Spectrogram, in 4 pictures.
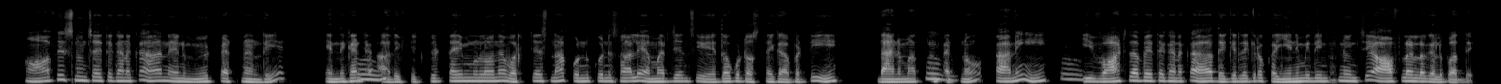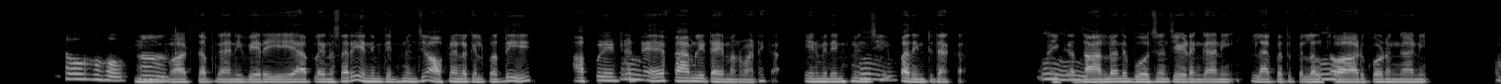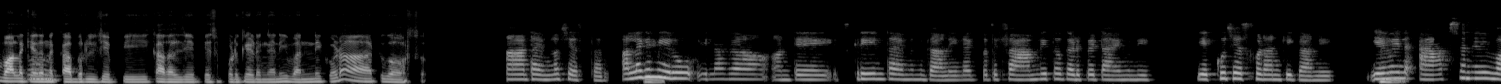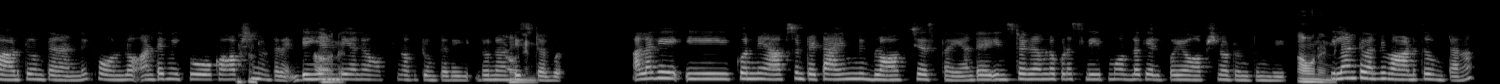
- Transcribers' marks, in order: in English: "ఆఫీస్"; in English: "మ్యూట్"; in English: "ఫిక్స్‌డ్ టైమ్‌లోనే వర్క్"; in English: "ఎమర్జెన్సీ"; in English: "వాట్సాప్"; in English: "ఆఫ్‌లైన్"; tapping; in English: "వాట్సాప్"; in English: "ఆఫ్‌లైన్‌లోకి"; in English: "ఫ్యామిలీ"; in English: "టూ"; in English: "స్క్రీన్"; in English: "ఫ్యామిలీతో"; in English: "ఆప్స్"; in English: "ఆప్షన్"; in English: "డీఎన్‌డి"; chuckle; in English: "ఆప్షన్"; in English: "డు నాట్ డిస్టర్బ్"; in English: "ఆప్స్"; in English: "బ్లాక్"; in English: "ఇన్‌స్టా‌గ్రామ్‌లో"; in English: "స్లీప్ మోడ్"; in English: "ఆప్షన్"
- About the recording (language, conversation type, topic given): Telugu, podcast, ఆన్‌లైన్, ఆఫ్‌లైన్ మధ్య సమతుల్యం సాధించడానికి సులభ మార్గాలు ఏవిటి?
